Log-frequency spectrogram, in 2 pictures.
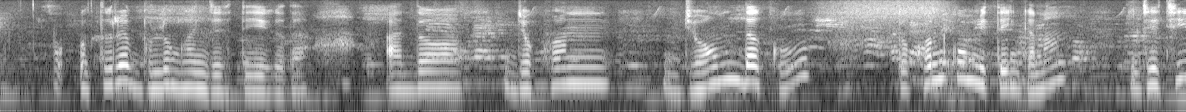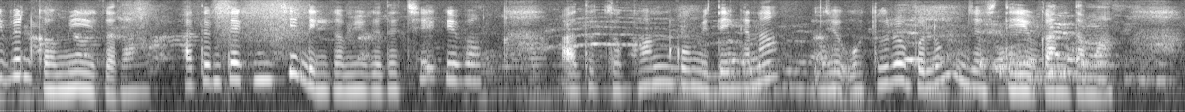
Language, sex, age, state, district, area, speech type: Santali, female, 18-30, West Bengal, Paschim Bardhaman, rural, spontaneous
